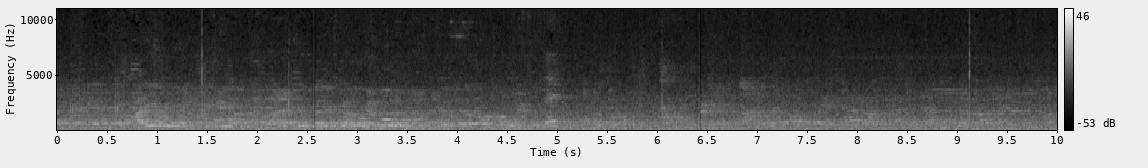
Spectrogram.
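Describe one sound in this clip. A group of men talk and murmur nearby.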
